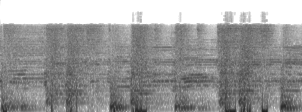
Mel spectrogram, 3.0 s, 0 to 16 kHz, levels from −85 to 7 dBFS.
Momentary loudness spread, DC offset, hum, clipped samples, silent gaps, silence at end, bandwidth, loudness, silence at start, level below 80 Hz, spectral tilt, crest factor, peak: 5 LU; under 0.1%; none; under 0.1%; none; 0 s; 11 kHz; -17 LUFS; 0 s; -28 dBFS; -3 dB/octave; 16 dB; 0 dBFS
